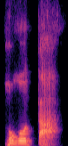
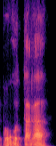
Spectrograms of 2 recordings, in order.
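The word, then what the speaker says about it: Bogotá: 있습니다 자 우리 콜롬비아 보고다 우리 보고 타라고 발음하는데 현지인들은 보고 따라고 발음을 하더라고요 해발이 2,600m 굉장히 아주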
